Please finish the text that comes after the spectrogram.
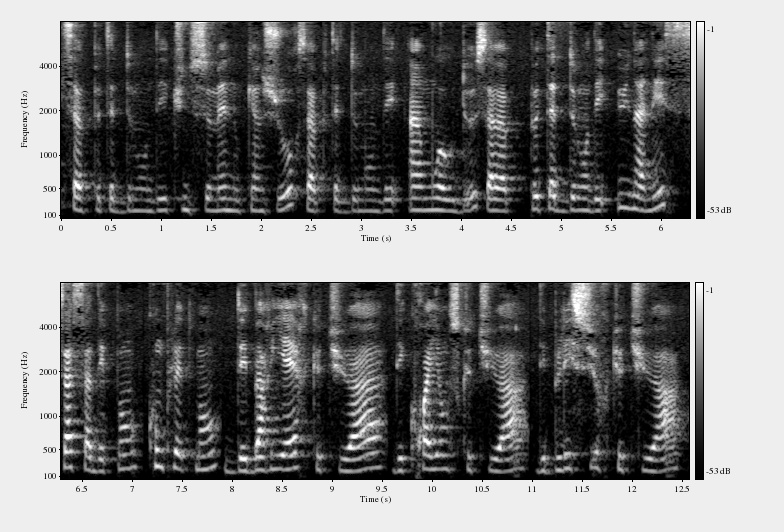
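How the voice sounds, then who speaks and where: A woman vlogger talking casually to the camera and giving advice, lively, with many fillers, acting out inner voices now and then. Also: lowish voice. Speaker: self-development vlogger.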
